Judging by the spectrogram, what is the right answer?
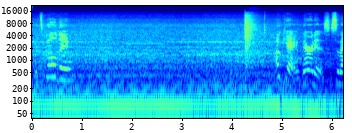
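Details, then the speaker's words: Propane-powered bus at pre-trip, air pressure building to 120–140 psi with brake pressed: steady low engine drone at fast idle, then a sharp burst of air hiss as the governor cuts out; air tanks full, system normal. "So that's the governor cut out. That means our air tanks are full."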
